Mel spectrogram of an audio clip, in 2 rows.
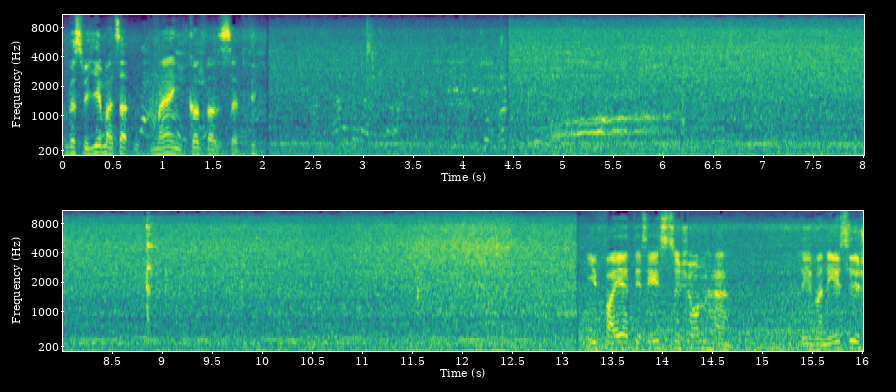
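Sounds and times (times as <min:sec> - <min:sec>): faint steady hum: 0:00.0 - 0:16.0
traffic hiss and rumble: 0:00.0 - 0:16.0.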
